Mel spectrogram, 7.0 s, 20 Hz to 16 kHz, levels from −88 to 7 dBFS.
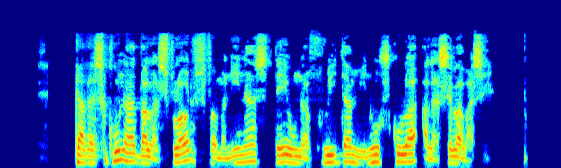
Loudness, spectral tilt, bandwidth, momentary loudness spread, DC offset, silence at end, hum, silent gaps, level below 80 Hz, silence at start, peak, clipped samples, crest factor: -18 LUFS; -5 dB/octave; 7.8 kHz; 6 LU; under 0.1%; 0.45 s; none; 6.19-6.54 s; -58 dBFS; 0.95 s; -2 dBFS; under 0.1%; 16 dB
